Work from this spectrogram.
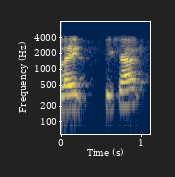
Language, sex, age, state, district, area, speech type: Bodo, male, 18-30, Assam, Kokrajhar, rural, conversation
